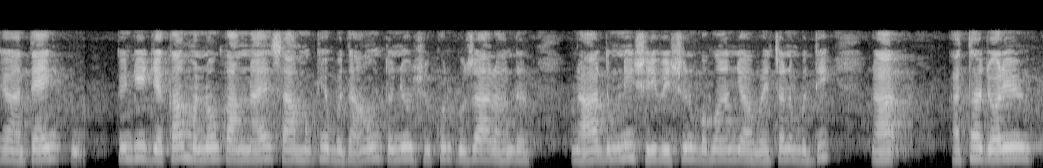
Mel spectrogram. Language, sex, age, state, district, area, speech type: Sindhi, female, 60+, Gujarat, Surat, urban, spontaneous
